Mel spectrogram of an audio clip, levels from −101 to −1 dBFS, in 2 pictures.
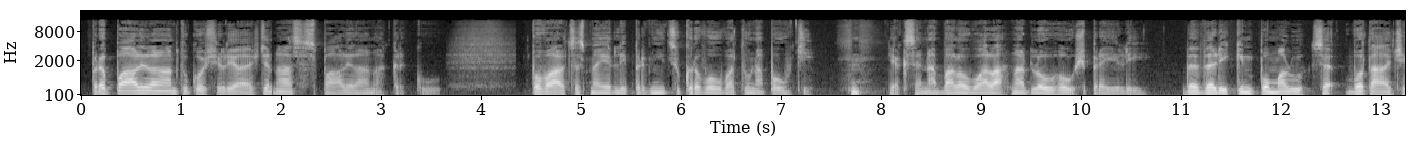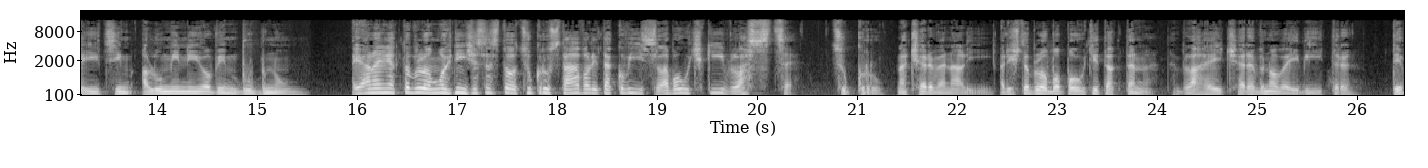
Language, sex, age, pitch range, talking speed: Czech, male, 60-79, 95-130 Hz, 145 wpm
